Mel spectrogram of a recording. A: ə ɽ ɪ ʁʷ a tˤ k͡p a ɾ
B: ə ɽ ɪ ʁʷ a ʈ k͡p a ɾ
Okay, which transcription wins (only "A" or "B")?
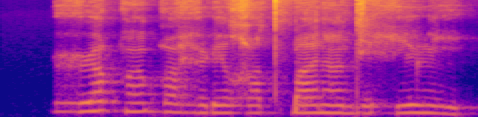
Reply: A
